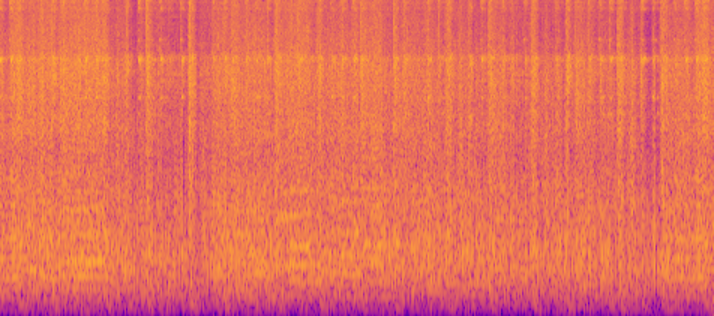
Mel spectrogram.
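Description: A loud, dense electronic track plays without pause, its distorted texture driven by rapid rattling pulses that clatter like machinery. No voices are heard.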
